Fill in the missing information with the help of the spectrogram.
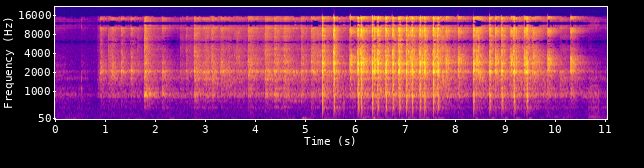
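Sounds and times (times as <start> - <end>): airsoft pistols firing: 1.0 - 10.4.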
